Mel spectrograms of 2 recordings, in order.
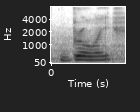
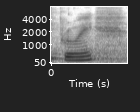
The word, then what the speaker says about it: Broglie: So this is spelled as Broglie, Broglie, but really it's Louis de Broglie.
